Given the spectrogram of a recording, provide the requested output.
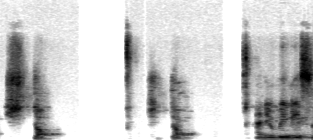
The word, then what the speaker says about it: shito: It's spelled S-H-I-T-O, but it's pronounced Shito.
